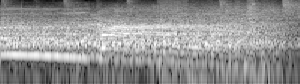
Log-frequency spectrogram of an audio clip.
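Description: Arena public-address announcer drawing out a player's name in one long held call that slides down in pitch and trails off, echoing over crowd noise.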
